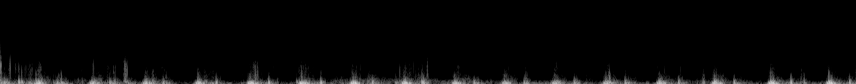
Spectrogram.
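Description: Regular paired low heartbeat thumps at roughly 110 beats a minute, somewhat fast.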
